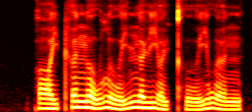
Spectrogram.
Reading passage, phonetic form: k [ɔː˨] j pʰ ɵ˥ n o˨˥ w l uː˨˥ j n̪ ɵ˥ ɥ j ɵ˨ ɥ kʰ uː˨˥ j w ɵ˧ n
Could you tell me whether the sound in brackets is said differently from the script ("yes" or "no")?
yes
